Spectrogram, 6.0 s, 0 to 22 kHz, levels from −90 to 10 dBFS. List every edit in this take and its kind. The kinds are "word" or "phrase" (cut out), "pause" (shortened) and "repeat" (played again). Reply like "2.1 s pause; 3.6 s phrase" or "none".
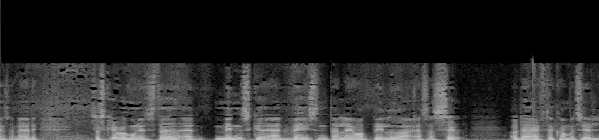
none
